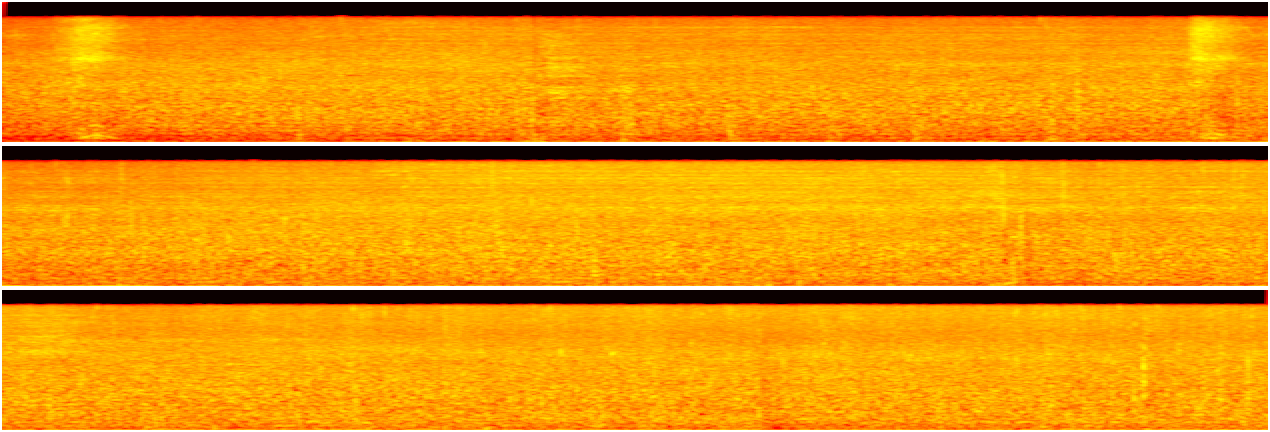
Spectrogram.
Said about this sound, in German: Wir hören jetzt, wie der Wildbach ganz ruhig fließt.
